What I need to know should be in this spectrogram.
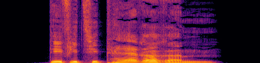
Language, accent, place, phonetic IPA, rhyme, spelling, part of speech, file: German, Germany, Berlin, [ˌdefit͡siˈtɛːʁəʁəm], -ɛːʁəʁəm, defizitärerem, adjective, De-defizitärerem.ogg
- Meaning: strong dative masculine/neuter singular comparative degree of defizitär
